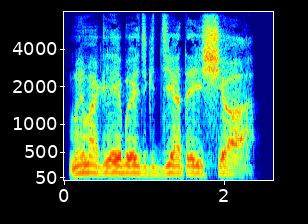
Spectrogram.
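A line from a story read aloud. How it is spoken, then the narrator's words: Growled. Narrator (Russian): прорычал Доу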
